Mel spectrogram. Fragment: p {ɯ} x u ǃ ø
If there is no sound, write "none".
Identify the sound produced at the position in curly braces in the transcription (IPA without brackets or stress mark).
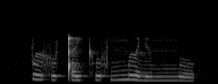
ɯ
